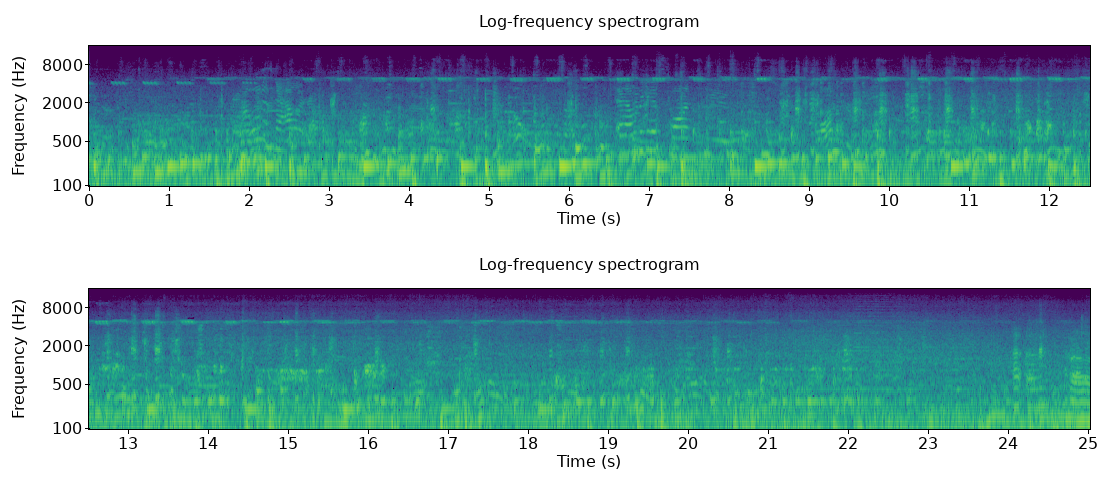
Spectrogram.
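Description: A themed boat ride's background soundtrack: music with a high, thin chirp that pulses a few times a second at first and then runs on steadily, mixed with voices.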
